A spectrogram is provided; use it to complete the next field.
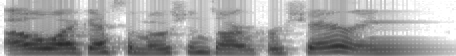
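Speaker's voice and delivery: normal talking voice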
